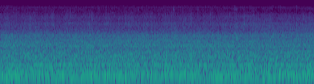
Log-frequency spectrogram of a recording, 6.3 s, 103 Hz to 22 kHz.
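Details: Rex Air Controls window fan refitted with a 1/4 hp two-speed Emerson motor, replacing a Westinghouse motor with worn sleeve bearings; spherical bearings shimmed with rubber gasket strips. On low: smooth, even airy rush, soft low hum, no knocks or rubbing; normal running.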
